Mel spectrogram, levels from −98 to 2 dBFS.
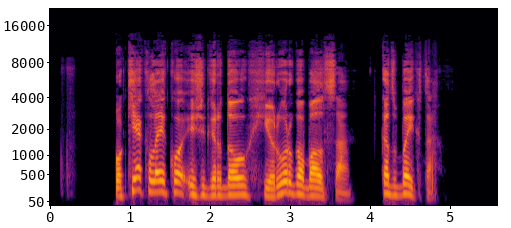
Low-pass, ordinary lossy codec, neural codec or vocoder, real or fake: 14.4 kHz; MP3, 64 kbps; none; real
